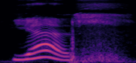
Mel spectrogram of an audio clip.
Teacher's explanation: the yes with longer duration it provides an extreme emotion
